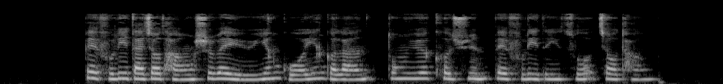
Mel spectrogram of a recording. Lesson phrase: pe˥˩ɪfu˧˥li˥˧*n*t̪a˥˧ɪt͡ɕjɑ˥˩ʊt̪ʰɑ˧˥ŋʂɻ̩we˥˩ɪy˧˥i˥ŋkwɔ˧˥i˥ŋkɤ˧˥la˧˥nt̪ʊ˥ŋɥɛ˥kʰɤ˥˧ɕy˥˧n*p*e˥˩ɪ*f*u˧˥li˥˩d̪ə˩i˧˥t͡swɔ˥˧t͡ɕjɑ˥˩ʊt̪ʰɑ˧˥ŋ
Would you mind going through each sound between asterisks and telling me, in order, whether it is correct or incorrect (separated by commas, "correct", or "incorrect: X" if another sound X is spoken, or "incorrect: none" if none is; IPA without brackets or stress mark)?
incorrect: none, correct, correct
